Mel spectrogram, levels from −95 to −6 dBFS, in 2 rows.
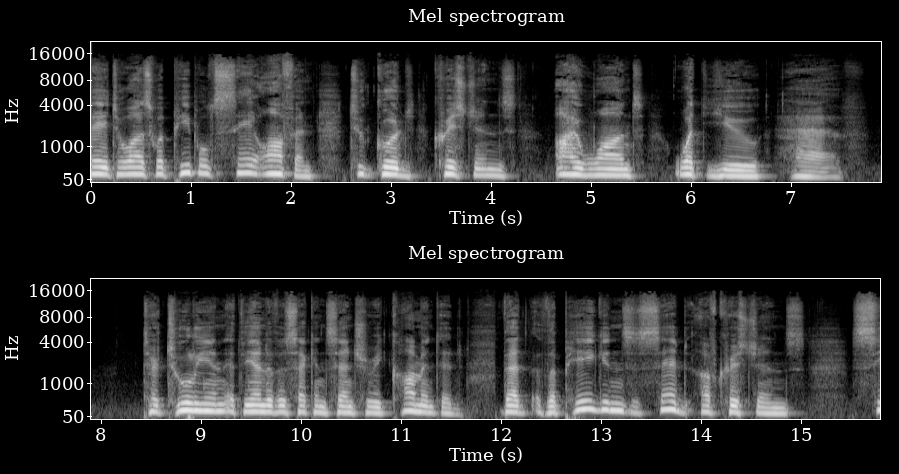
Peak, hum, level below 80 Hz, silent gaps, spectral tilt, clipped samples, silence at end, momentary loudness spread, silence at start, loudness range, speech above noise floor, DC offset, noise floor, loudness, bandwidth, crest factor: -8 dBFS; none; -58 dBFS; none; -6.5 dB/octave; under 0.1%; 0 s; 12 LU; 0 s; 2 LU; 42 dB; under 0.1%; -66 dBFS; -25 LUFS; 15 kHz; 16 dB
